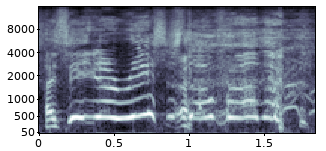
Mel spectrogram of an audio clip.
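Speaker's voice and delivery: high-pitched Father Ted character quote; Father Ted impression. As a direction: squeal it in a mock Father Ted voice. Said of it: "a Father Ted impression".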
